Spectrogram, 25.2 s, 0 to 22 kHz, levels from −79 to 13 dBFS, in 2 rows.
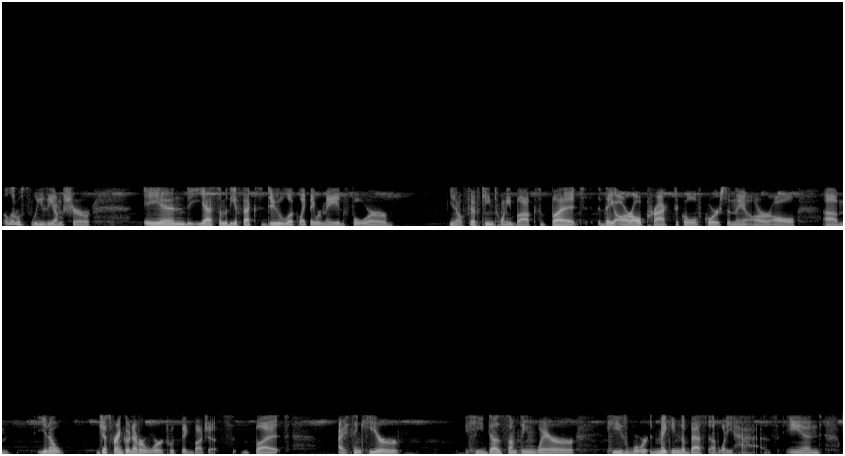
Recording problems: high frequencies cut off; severe; nothing above 4 kHz
echo of what is said; faint; throughout; 240 ms later, 20 dB below the speech
uneven, jittery; strongly; from 2 to 24 s

